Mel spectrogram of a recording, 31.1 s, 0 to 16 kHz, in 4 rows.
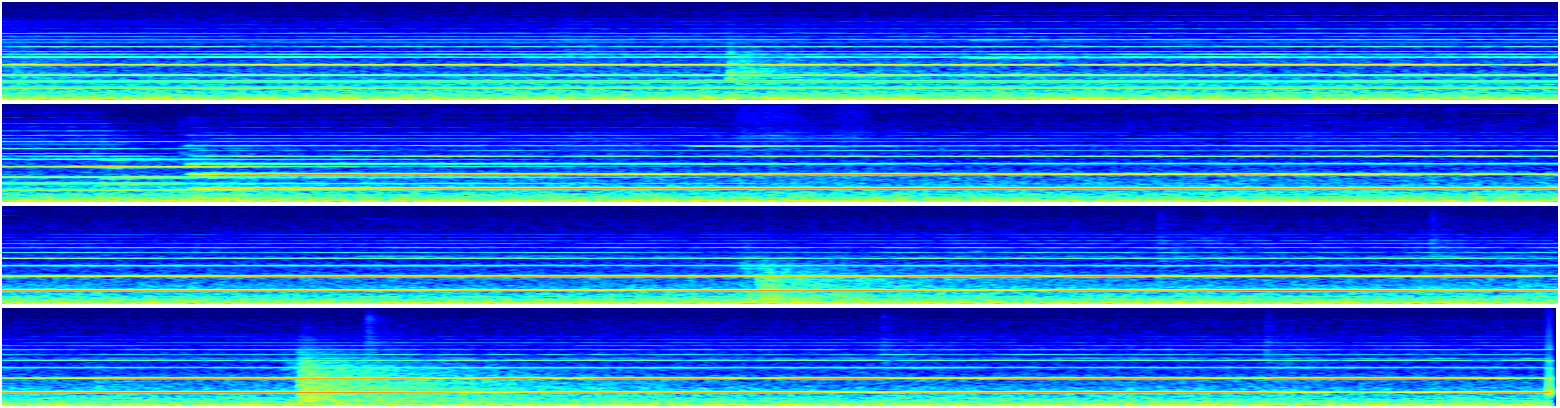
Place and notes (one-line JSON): {"title": "dortmund, reinoldi church, main church hall - dortmund, reinoldikirche, organ tuning 02", "description": "inside the main church hall - tuning of the organ part 02\nsoundmap nrw - social ambiences and topographic field recordings", "latitude": "51.51", "longitude": "7.47", "altitude": "96", "timezone": "Europe/Berlin"}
